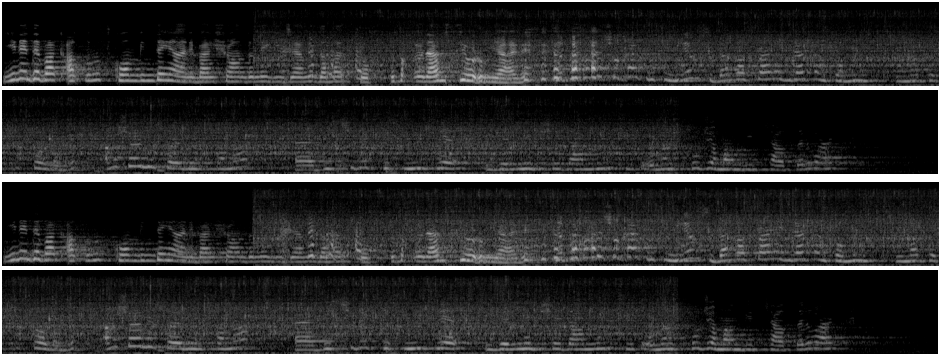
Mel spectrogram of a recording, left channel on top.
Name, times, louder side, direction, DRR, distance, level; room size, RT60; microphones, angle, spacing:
voice 1, 0.0-6.0, left 5 dB, 60° left, 13 dB, 0.5 m, -31 dB
sound 1, 2.5-16.1, right 2 dB, 80° right, 2.4 m, -43 dB
voice 2, 2.8-3.7 5.5-11.9 12.3-17.9, right 2 dB, 25° right, 9 dB, 0.7 m, -39 dB
24.5 x 20.5 x 7.0 m, 2.7 s
head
